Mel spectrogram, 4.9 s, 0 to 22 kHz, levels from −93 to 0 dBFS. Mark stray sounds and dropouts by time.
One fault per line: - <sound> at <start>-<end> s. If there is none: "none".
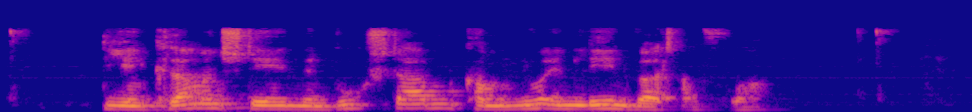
none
